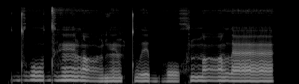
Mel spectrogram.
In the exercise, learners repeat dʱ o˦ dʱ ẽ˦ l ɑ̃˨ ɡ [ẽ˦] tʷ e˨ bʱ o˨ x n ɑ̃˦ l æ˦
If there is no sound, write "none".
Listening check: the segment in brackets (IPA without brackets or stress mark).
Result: ẽ˨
